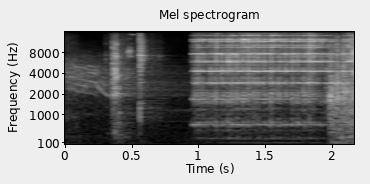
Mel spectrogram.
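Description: An alarm bell rings loudly and steadily.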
